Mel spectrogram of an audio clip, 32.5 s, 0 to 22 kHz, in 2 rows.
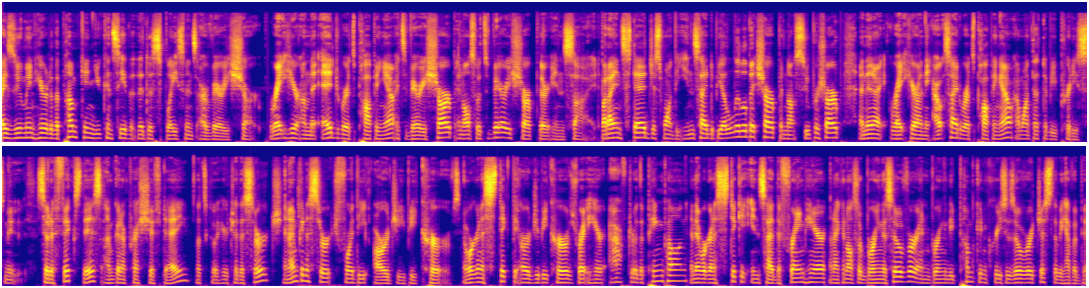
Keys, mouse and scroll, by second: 0.0-2.6 shift+middle drag, 2.6-4.2 scroll up 3, 6.4-9.1 shift+middle drag, 9.1-9.7 scroll up 2, 12.0-16.5 shift+middle drag, 21.1 middle click, 26.6 click, 28.6-32.5 drag.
